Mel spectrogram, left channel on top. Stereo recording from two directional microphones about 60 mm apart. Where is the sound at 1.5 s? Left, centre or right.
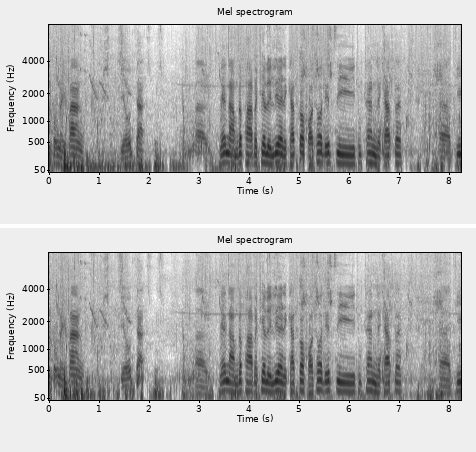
Left.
